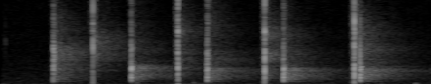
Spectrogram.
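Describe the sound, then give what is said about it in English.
A subdued golf clap: about ten light, crisp hand claps in a loose, unhurried rhythm, fairly quiet, with no voices. “I mean, it's subdued, right. More of a golf clap.”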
